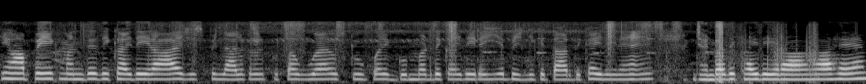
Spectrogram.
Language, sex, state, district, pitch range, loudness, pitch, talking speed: Hindi, female, Bihar, Samastipur, 235-245 Hz, -21 LUFS, 240 Hz, 240 wpm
